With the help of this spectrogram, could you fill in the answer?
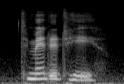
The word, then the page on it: timidity: American English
